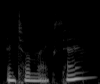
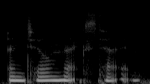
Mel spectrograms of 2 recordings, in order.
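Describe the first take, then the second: First: It is said in a friendly way. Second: It is said in a scary way.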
